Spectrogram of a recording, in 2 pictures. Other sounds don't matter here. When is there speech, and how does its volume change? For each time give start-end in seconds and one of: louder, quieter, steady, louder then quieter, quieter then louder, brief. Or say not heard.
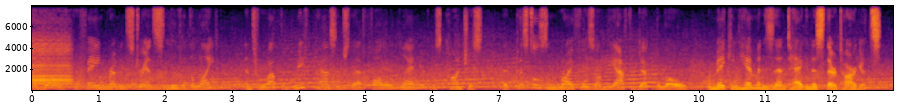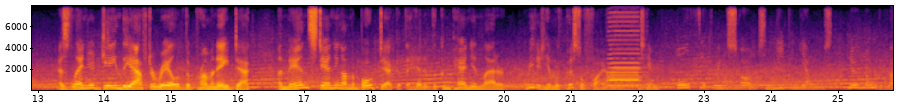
0.0-25.7 louder then quieter.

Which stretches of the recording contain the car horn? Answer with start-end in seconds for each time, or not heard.
0.0-0.7, 21.5-22.2.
